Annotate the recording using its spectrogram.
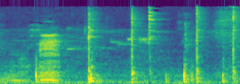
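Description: Meat cleaver knocking on boiled crab on a thick wooden chopping block: four sharp knocks in the second half.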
